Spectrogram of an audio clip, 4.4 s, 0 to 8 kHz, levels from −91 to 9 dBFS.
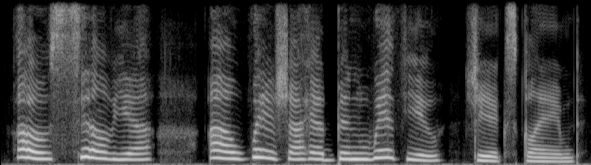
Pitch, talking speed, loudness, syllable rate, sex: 285 Hz, 150 wpm, -15 LUFS, 3.9 syllables/s, female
